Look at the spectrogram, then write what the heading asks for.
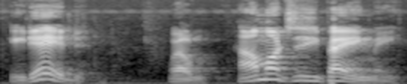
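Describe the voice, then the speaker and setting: Man playing a lively, wisecracking hardboiled private eye. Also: medium pitch, a little slow, exaggerated voice. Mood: probing, wry. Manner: wisecracking, tough, world-weary slang. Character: wry hardboiled male private detective narrating his case. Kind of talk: old-time radio noir acting, first-person narration. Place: stage of live radio theatre.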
